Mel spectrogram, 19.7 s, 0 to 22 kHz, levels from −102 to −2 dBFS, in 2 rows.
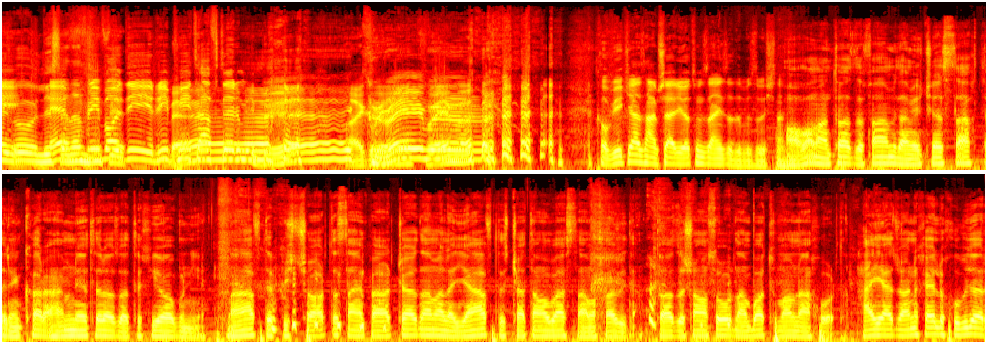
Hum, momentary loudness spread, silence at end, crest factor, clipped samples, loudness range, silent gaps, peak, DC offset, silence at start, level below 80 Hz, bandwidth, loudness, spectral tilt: none; 5 LU; 0 s; 12 dB; under 0.1%; 2 LU; none; -4 dBFS; under 0.1%; 0 s; -34 dBFS; 19.5 kHz; -18 LUFS; -5.5 dB/octave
